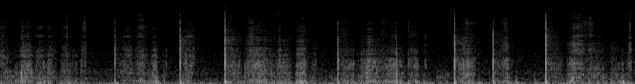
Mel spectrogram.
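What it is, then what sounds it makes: Cardboard perfume box. Long green acrylic nails scratch and tap on a white printed cardboard box for a 50 ml perfume, likely with the bottle inside. Dry, continuous scratching is broken by about ten short, sharp taps that end almost at once.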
